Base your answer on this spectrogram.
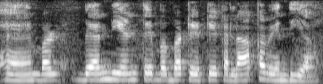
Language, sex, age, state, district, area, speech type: Sindhi, female, 60+, Maharashtra, Mumbai Suburban, urban, spontaneous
